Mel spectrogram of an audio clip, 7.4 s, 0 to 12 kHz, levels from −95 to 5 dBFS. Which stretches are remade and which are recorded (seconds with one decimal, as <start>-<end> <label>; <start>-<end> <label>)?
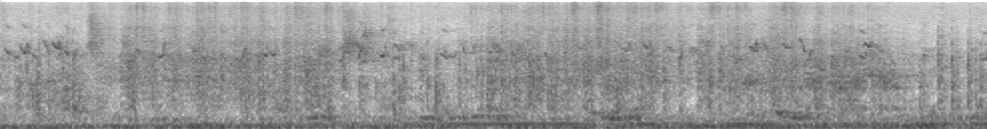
0.0-7.4 recorded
